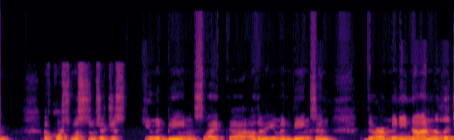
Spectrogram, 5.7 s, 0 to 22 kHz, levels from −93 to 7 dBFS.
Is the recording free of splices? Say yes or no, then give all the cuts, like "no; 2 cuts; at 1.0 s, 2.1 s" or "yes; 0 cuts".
yes; 0 cuts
